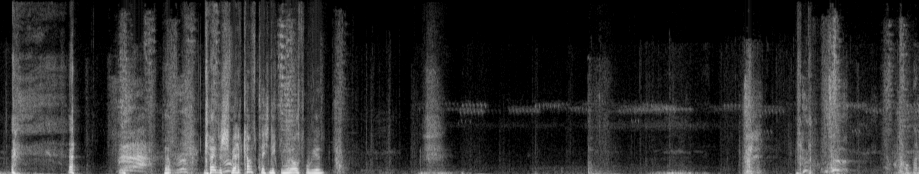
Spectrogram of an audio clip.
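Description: Swords clash in sharp metallic strikes.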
